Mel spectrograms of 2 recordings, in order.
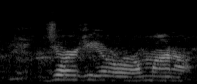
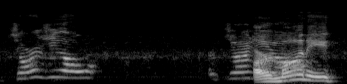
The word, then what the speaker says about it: Giorgio Armani: see Daryl wears cologne Giorgio Romano what do you have to pronounce it Giorgio Armani Armani come on Armani I can see where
